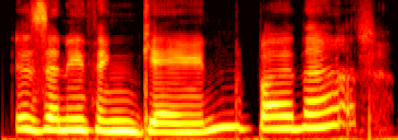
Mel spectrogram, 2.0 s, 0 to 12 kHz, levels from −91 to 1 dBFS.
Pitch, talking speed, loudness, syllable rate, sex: 270 Hz, 150 wpm, -13 LUFS, 4.7 syllables/s, female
